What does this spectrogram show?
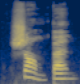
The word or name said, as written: shang4ban1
